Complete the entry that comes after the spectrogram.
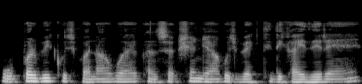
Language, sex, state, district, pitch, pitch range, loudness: Hindi, male, Jharkhand, Ranchi, 130 Hz, 120-140 Hz, -20 LUFS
